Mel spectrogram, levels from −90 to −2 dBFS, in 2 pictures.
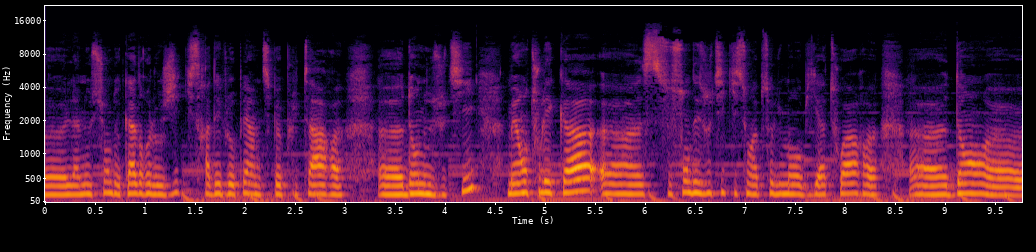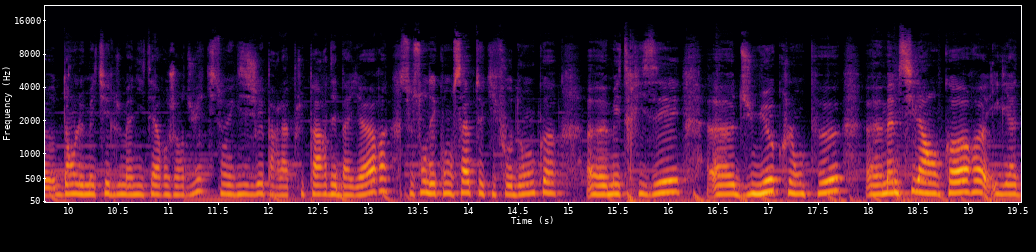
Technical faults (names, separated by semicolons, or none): none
